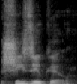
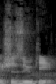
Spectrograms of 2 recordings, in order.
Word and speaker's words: Shizuku: Is it Shizuku or Shizuki? Um, I did have it in front of me. Oh, here we go. It is it it is Shizuku.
